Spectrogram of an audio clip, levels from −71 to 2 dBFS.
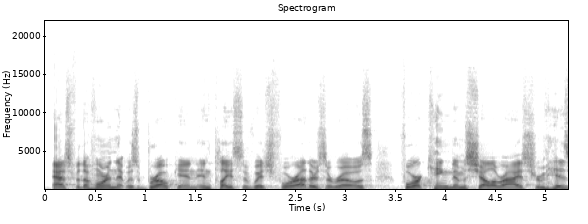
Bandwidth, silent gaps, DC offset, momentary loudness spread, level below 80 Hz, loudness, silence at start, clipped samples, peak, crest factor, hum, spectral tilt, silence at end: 17 kHz; none; under 0.1%; 5 LU; -72 dBFS; -27 LUFS; 0.1 s; under 0.1%; -6 dBFS; 20 dB; none; -4 dB/octave; 0 s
